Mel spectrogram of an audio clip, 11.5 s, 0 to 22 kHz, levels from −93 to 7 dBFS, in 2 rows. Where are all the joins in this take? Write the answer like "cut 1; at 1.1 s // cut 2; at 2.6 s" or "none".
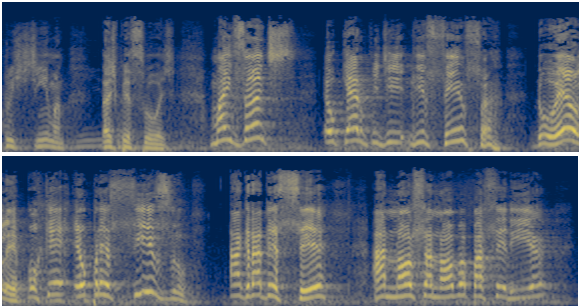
none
